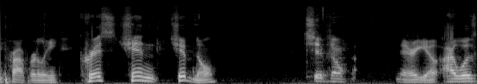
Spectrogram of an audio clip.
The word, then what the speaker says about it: Chris Chibnall: showrunner, I'm going to say his name properly, Chris Chibnall.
